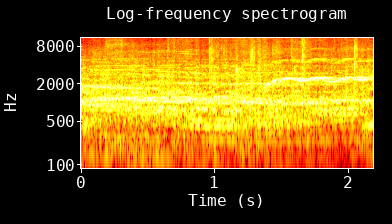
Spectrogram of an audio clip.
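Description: Audience cheering and shouting, with long high-pitched cries held over the crowd noise, one rising higher and held from about midway.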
